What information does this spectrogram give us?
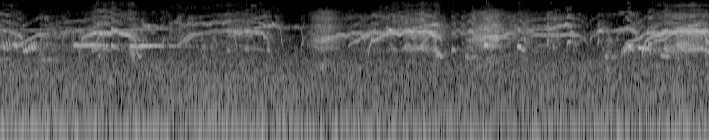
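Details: Eurasian coot family with five chicks, recorded in Beverwijk, the Netherlands. Continuous chorus of thin, high, arching squeaks and whistled peeps, with several callers overlapping and short louder bursts.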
